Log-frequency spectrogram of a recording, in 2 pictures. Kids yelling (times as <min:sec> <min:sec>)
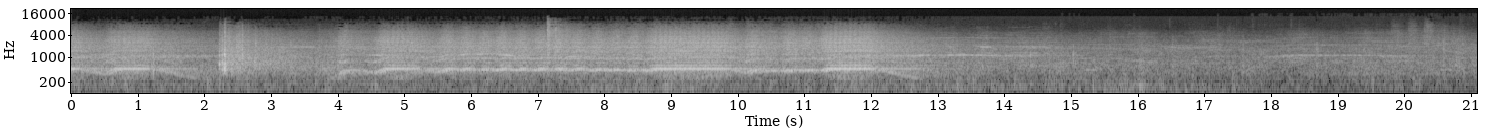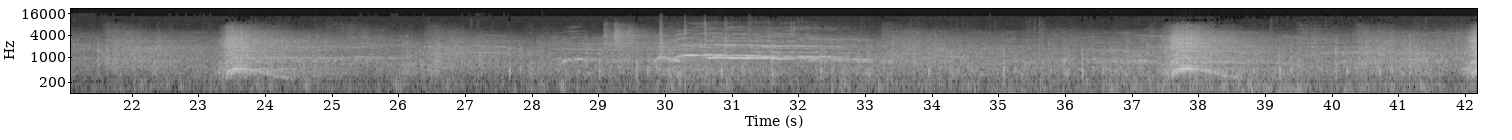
0:29.9 0:33.2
